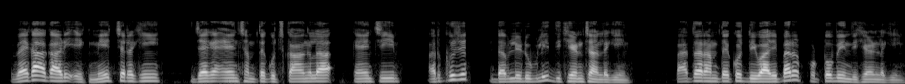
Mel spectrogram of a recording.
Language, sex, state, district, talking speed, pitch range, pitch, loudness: Hindi, male, Uttarakhand, Tehri Garhwal, 210 wpm, 135-155 Hz, 140 Hz, -20 LUFS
